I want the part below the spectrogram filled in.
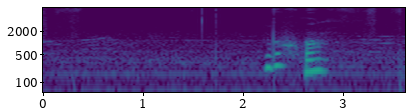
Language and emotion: Russian, sad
